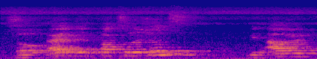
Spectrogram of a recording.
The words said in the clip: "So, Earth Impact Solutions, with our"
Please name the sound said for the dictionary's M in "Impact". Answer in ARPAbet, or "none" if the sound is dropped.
none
